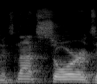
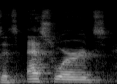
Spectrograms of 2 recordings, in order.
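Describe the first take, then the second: First: Said in the usual way. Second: "S words" said slowly, with the S split off clearly; slow down and spell out the S in "S words"; stress on S. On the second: Shown as a demonstration. Correcting the misread category, stressing the S. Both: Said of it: "he corrects him".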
